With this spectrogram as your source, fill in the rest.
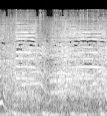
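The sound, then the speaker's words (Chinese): Crowd cheering at a New Year's Eve countdown in Beijing, a loud, continuous roar of many voices shouting and cheering together without a break. “哇， 所有人都在欢呼。”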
